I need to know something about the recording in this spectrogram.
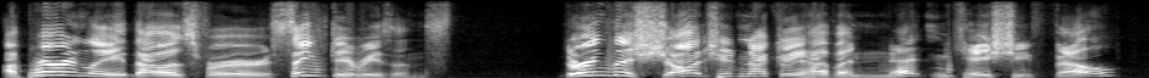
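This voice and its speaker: A man streaming casual reaction commentary in an animated, exclamatory and emphatic way. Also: sits high, normal speed, no echo.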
